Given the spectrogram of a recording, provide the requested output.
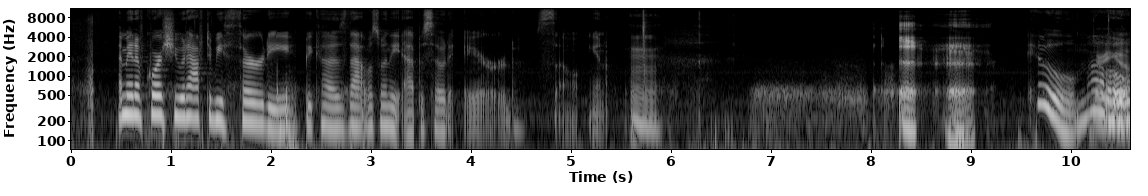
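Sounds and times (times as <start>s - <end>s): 
speech: 0.5s - 6.0s, 8.3s - 10.5s
loud burps with a low croaky rumble: 5.6s - 6.0s, 6.8s - 9.3s.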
